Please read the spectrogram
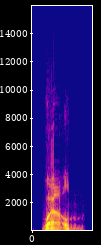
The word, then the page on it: whelm: British English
